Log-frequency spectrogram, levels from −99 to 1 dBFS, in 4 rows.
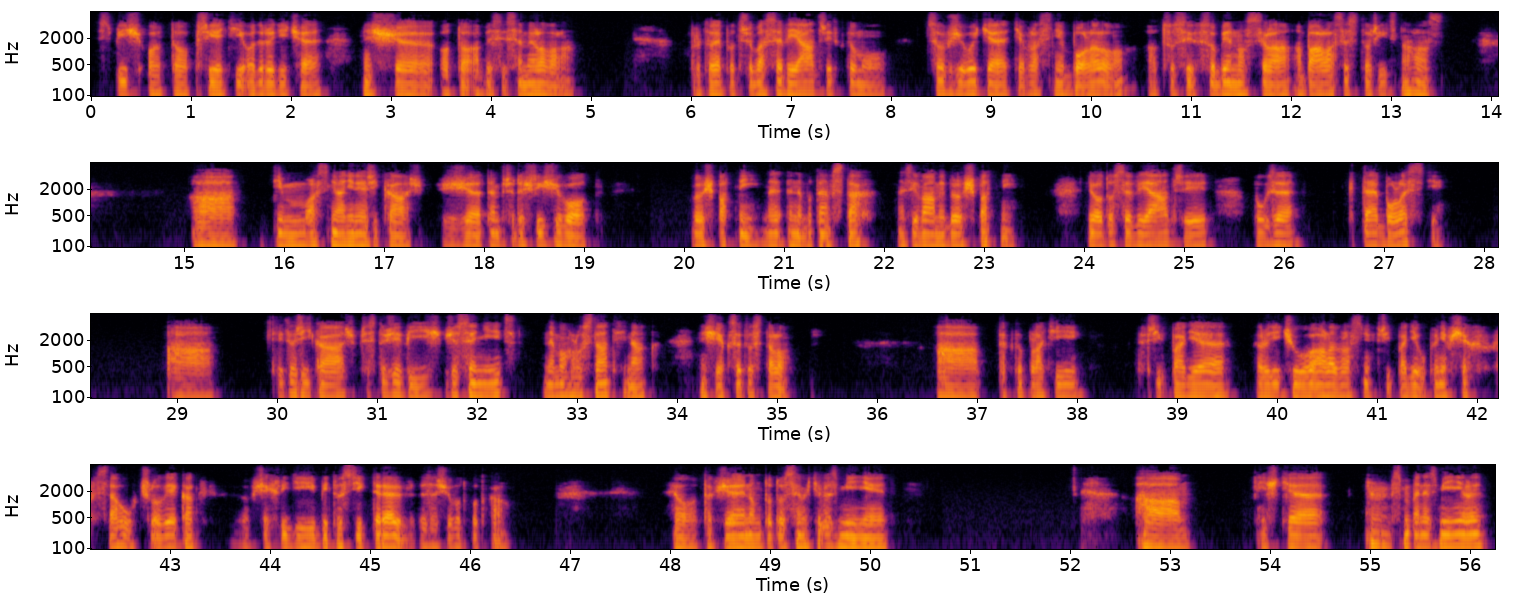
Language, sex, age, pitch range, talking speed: Czech, male, 30-49, 95-100 Hz, 125 wpm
